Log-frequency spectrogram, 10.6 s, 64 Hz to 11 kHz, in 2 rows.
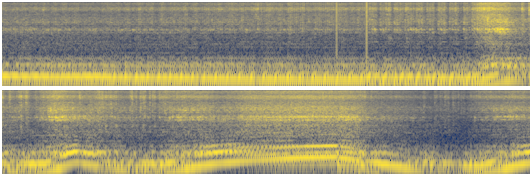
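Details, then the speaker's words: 1989 Jeep Cherokee XJ, 4.6L stroker I6, AW4 transmission, after installing a Flowmaster 50 Series chambered muffler to replace a blown-out one: smooth idle and clean revs with a deep, even exhaust note, no rasp or rattle; near-stock inside, louder outside. "It sounds basically like stock from the inside, maybe like the very tiniest hint of anger. And then when you get outside, you can actually hear something."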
